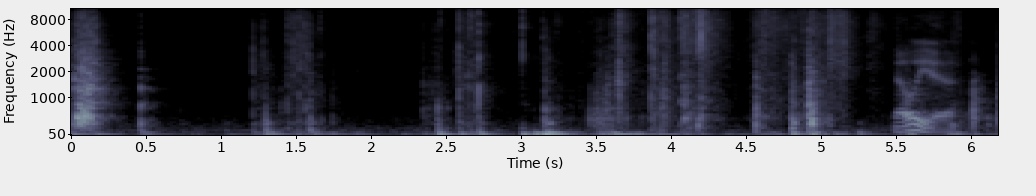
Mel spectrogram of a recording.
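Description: Trading card box being opened by hand: a run of irregular scraping and tearing as the wrapper and box are torn open.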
